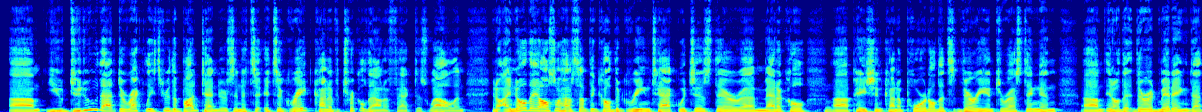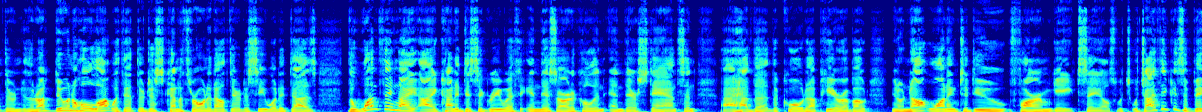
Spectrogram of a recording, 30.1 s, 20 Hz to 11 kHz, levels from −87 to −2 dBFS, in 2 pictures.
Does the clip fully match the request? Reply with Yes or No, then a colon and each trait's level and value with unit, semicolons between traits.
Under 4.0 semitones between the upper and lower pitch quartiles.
No: average, 4.5 semitones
